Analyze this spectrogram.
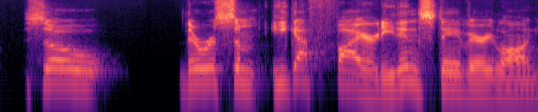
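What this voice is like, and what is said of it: Usual voice. Nothing is said of it.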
